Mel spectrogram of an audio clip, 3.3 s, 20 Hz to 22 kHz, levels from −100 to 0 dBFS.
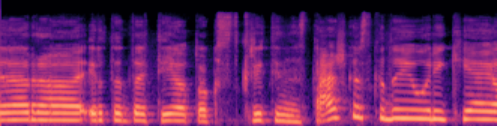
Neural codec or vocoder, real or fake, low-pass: codec, 44.1 kHz, 7.8 kbps, Pupu-Codec; fake; 14.4 kHz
